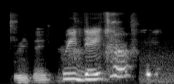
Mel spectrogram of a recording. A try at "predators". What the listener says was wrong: It's not how we say it. Look at the phonics. Not predator. Not pre. Pred. Like red. Red, red, red, red, red. Pred. Pred. Predators. Well, actually, we don't say tors. This is the ER phonic. Sounds like ER. Pred. This sound, the A, yeah. Preda. Preda. Predators. Predators. Predators. Predators.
